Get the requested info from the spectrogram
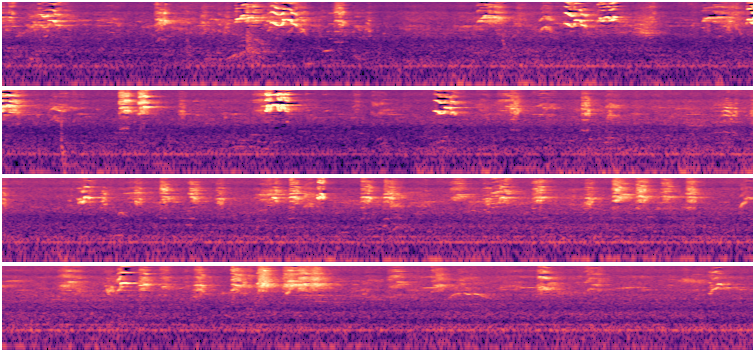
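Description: Parrots calling: many short, shrill squawks and chirps, thickest in the first dozen seconds and again in the second half, over a steady low hum.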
